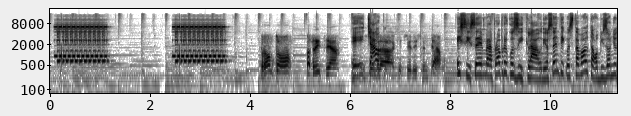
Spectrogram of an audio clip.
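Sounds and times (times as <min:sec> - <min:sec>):
electronic ringback tone of an outgoing phone call: 0:00.0 - 0:01.6, 0:02.3 - 0:03.8
speech: 0:04.2 - 0:11.3.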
